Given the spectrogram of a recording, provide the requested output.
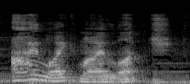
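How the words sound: It is read in a very excited voice.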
